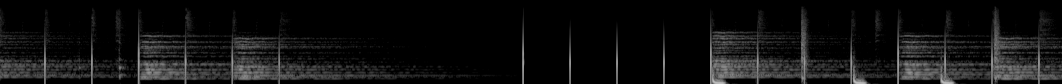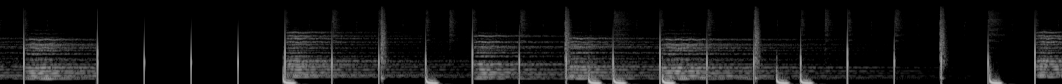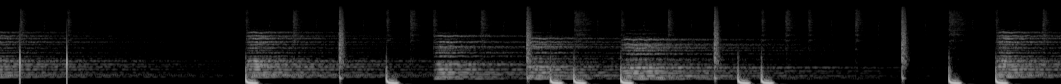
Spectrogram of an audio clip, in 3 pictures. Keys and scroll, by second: 2.2 space, 2.4 BackSpace, 5.2 r, 10.7 space, 11.2 super+z, 11.5 r, 21.7-24.1 typing, 22.8 super+a, 24.5 super+r, 26.7 j, 27.7 alt+n, 30.1 alt+super+s.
